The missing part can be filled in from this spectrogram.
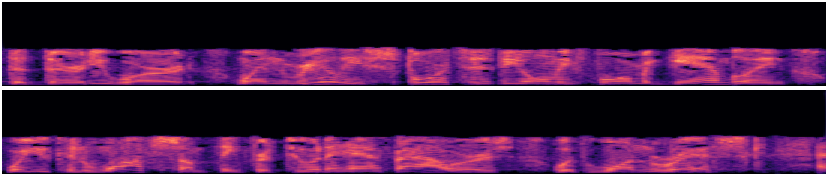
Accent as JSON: {"language": "English", "region": "New York", "country": "United States", "tie": "born or raised there", "lives_now": "Miami, United States", "said": "Look, I'm from New York. I spent my whole life there. I live in Miami now, which is like the sixth borough."}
